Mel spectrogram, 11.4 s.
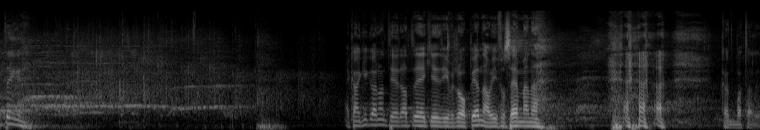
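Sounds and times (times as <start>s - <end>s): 
audience applause: 0.0s - 5.0s
speech: 0.1s - 0.6s, 5.3s - 8.4s, 9.4s - 11.3s
laughter: 9.0s - 10.2s.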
